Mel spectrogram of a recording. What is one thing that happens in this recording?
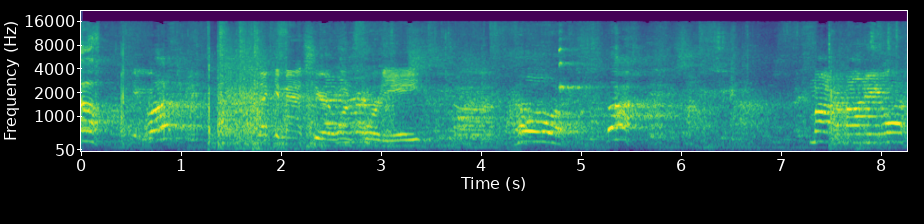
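Men shout and yell excitedly close by.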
